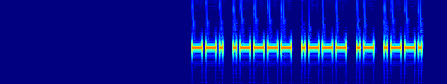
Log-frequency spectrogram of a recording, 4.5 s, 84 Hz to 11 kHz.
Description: Morse code, heard as a keyed tone, about 36 wpm, 700 Hz. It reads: G1JAP
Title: DXCC-100 Call Signs - 5 Characters - 35wpm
